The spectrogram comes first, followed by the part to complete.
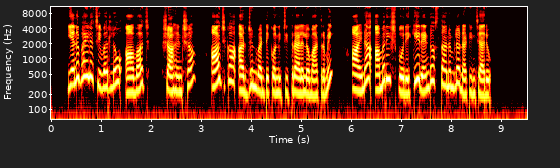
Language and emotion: Telugu, neutral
